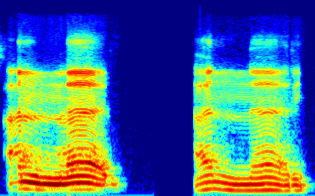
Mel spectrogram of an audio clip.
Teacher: ketika waqaf dengan raum tipis an-nari, an-nari.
